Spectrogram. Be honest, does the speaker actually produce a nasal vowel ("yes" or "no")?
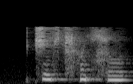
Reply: yes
